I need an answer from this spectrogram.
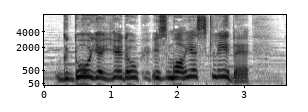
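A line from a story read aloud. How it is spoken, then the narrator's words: Slightly quieter roar. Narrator (Slovenian): Mama medvedka je zarjovela samo malo tiše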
